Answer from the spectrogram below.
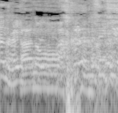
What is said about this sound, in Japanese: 同時並行でちょっとあの隣でいろんな話が進行してますので、えー、若干聞こえにくいところあるかもしれませんけどもすいませんがどうかご了承ください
